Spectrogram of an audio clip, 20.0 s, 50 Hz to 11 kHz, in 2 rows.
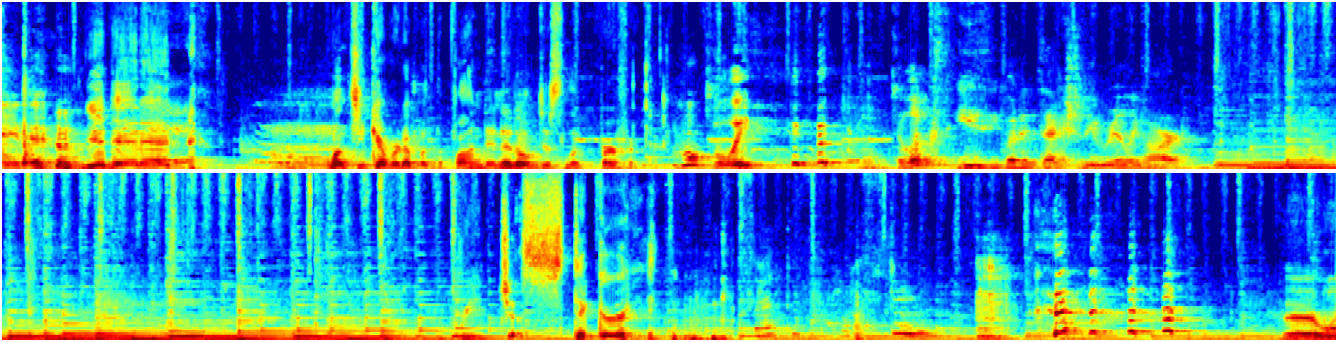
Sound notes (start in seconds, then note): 1.8 groans; 5.8 laughs; 6.0 oven timer beeping; 14.7 chuckles; 18.2 laughs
